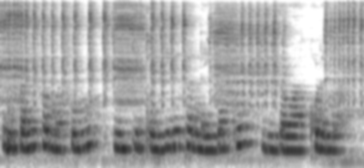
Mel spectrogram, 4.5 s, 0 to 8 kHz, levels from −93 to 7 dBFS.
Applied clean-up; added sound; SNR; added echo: none; Bird vocalization, bird call, bird song; 13 dB; reverberation time 0.7 s.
